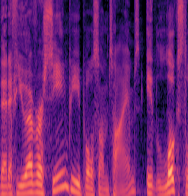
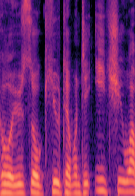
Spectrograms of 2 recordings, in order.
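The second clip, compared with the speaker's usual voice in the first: mock doting, cooing older-person voice; 2 semitones higher than usual. Retelling how older people talk to children: imitating a doting older person. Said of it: "older people will look at children and be like".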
